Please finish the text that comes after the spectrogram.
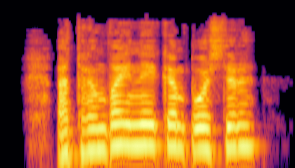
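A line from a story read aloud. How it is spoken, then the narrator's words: Frantic young woman's scream. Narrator (Russian): вне себя закричала девушка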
